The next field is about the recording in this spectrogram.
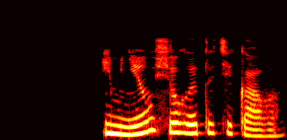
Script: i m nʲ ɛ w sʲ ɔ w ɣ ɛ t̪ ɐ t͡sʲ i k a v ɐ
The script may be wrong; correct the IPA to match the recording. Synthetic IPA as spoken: i m nʲ ɛ w sʲ ɔ ɣ ɛ t̪ ɐ t͡sʲ i k a v ɐ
